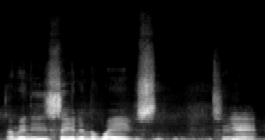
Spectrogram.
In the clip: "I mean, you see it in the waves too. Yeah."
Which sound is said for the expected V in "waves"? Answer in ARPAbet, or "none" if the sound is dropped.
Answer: V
